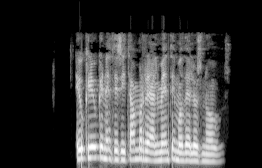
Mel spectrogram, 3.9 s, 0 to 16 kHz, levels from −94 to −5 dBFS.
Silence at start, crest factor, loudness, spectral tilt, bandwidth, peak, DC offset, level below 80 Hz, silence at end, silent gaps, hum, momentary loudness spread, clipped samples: 1.15 s; 14 dB; -12 LUFS; -5.5 dB/octave; 7.8 kHz; 0 dBFS; under 0.1%; -52 dBFS; 0.6 s; none; none; 7 LU; under 0.1%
